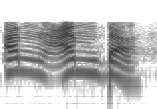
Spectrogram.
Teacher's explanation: اسی طریقے سے نون ساکن اور تنوین کے 4 قاعدے، نون ساکن یا تنوین کے بعد حروف حلقی میں سے کوئی حرف ہے تو اظہار بغیر غنہ کے پڑھیں گے، جیسے انعمت، نون ساکن کے بعد عین حروف حلقی میں سے آئی تو اب اس میں غنہ انعمت نہیں پڑھیں گے۔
